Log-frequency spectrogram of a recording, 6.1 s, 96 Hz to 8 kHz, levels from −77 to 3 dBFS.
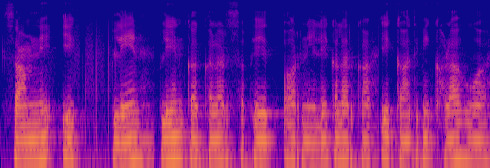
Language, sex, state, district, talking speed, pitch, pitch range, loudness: Hindi, male, Chhattisgarh, Bilaspur, 155 wpm, 105 Hz, 100-105 Hz, -30 LUFS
